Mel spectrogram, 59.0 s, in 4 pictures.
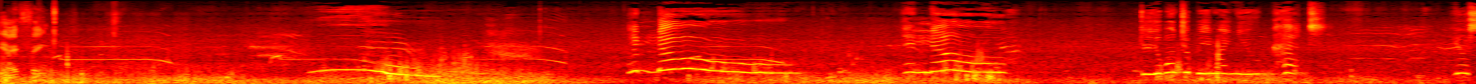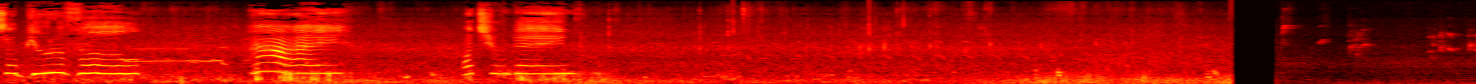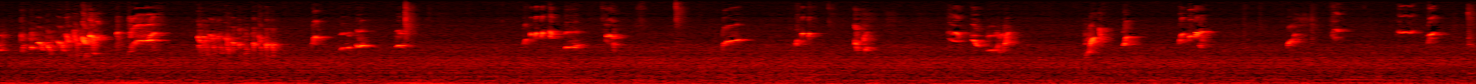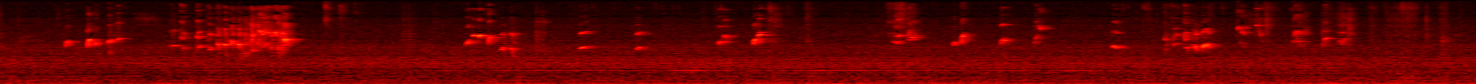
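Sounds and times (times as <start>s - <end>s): young bird chirping and twittering: 27.6s - 33.6s, 34.8s - 35.8s, 45.0s - 47.3s, 48.9s - 50.8s, 55.4s - 57.9s.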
